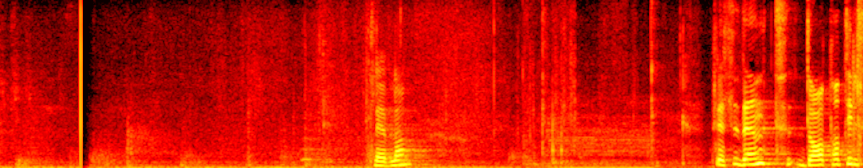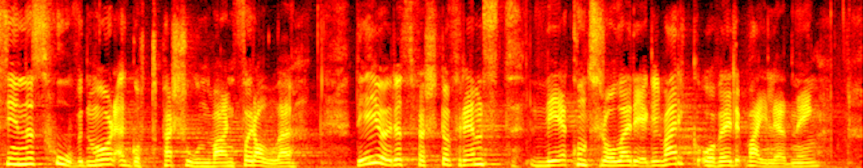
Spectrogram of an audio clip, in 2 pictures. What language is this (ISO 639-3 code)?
nor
